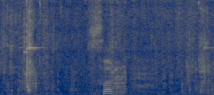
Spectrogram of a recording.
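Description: A woman's voice says "slow" once, calmly, over faint outdoor background noise, with a brief light click shortly before.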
